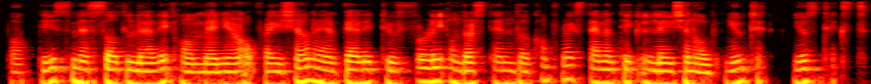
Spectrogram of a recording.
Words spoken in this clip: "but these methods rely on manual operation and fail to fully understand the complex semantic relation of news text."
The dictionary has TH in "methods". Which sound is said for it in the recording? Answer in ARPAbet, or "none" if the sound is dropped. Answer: S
